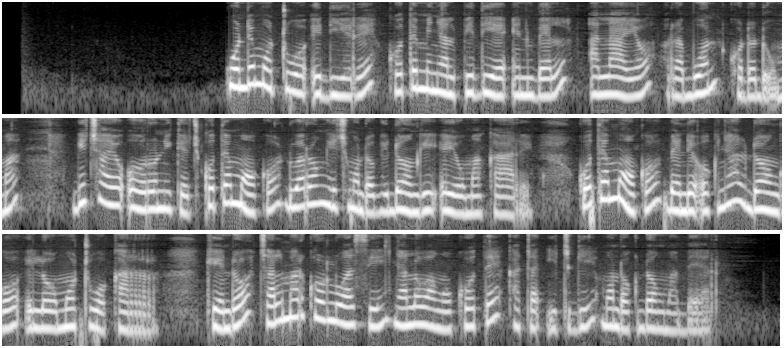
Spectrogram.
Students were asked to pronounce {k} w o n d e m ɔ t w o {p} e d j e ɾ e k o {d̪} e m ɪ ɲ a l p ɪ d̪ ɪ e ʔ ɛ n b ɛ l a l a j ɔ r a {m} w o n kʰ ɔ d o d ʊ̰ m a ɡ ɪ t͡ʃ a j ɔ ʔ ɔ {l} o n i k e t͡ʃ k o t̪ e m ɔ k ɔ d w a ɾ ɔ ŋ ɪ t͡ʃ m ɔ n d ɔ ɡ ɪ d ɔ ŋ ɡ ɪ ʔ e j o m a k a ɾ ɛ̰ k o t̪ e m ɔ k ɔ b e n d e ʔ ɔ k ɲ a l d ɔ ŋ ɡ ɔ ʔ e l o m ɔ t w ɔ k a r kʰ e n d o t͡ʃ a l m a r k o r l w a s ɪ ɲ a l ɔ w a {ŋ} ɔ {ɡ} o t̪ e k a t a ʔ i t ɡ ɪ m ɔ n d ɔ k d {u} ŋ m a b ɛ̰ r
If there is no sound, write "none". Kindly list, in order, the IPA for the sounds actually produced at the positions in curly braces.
k, ʔ, t̪, b, ɾ, ŋ, k, ɔ

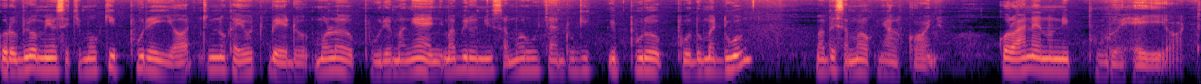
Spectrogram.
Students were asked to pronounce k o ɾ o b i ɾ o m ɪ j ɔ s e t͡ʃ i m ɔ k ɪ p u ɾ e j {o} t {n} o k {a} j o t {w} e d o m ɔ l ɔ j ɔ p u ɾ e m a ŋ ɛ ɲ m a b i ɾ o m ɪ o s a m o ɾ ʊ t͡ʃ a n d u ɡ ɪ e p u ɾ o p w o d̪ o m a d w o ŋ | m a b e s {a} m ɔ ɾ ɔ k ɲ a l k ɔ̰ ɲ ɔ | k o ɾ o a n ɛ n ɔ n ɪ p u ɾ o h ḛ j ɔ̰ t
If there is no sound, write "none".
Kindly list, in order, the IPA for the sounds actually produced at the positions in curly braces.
ɔ, n, a, b, a

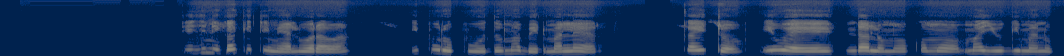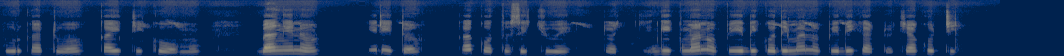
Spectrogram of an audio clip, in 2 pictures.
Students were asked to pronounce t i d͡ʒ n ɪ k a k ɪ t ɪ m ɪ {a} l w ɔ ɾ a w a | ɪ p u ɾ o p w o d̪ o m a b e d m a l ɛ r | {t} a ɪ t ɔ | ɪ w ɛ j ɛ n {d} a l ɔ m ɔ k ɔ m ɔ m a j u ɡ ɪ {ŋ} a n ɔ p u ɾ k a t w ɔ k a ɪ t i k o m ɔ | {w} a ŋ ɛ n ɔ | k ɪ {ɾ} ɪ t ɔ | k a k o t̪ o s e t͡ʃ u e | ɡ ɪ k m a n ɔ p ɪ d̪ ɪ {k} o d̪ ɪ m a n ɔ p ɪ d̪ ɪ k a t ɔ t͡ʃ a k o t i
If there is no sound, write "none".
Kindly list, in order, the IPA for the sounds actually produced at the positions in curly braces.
a, k, d, m, b, ɾ, k

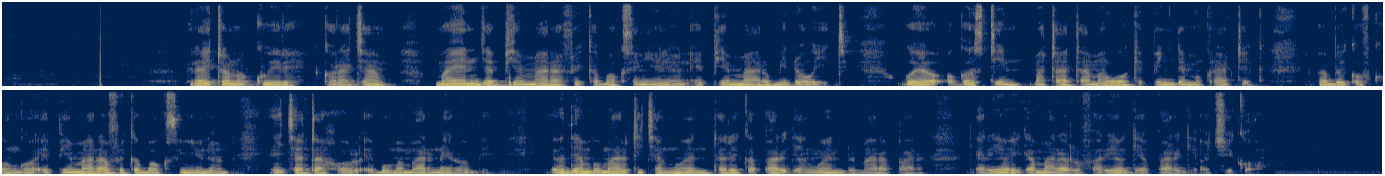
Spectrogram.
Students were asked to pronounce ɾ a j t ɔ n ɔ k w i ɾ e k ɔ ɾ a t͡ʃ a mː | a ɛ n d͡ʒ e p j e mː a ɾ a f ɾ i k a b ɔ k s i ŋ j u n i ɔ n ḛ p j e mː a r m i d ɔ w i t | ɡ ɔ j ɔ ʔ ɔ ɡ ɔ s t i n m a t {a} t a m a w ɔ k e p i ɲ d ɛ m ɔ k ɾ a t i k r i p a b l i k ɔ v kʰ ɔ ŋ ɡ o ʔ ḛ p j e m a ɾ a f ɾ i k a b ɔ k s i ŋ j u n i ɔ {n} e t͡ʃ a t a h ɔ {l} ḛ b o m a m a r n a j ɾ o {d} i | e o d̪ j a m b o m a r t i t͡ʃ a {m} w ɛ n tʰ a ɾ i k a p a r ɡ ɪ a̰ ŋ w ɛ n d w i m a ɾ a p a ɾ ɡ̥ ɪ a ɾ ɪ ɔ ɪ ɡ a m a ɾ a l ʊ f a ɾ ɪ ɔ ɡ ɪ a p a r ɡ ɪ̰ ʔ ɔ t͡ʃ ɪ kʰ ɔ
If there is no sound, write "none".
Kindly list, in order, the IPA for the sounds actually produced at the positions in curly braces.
a, n, l, b, ŋ

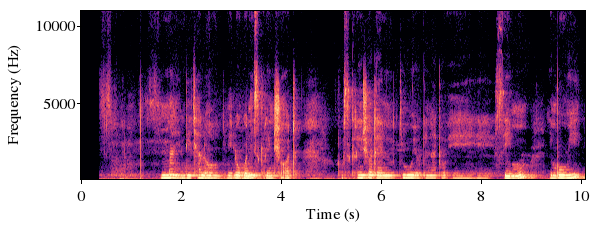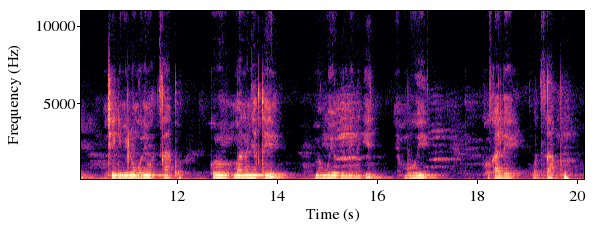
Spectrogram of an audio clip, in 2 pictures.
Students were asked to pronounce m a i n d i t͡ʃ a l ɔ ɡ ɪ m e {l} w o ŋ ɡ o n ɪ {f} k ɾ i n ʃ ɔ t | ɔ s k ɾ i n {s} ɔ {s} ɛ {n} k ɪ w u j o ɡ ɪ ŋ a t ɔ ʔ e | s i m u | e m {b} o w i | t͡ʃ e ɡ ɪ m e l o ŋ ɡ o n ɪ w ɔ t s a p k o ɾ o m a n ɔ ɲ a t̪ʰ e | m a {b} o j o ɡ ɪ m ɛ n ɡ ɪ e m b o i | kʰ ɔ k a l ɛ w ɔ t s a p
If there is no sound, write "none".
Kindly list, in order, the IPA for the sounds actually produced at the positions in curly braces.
l, s, ʃ, t, n, b, w

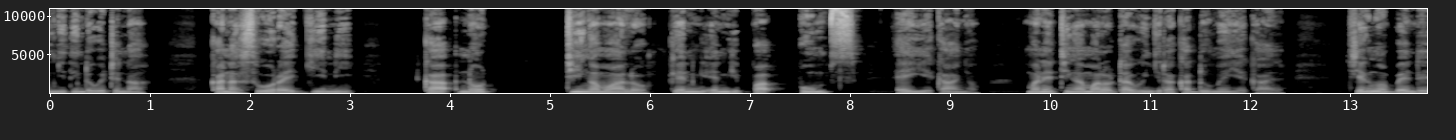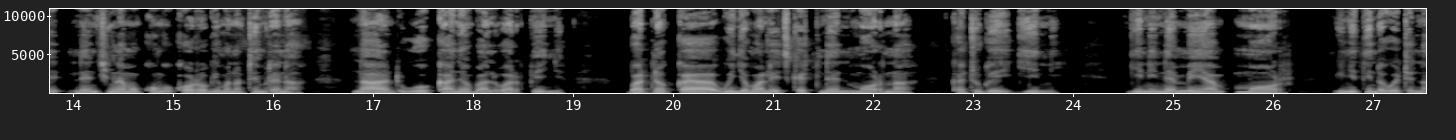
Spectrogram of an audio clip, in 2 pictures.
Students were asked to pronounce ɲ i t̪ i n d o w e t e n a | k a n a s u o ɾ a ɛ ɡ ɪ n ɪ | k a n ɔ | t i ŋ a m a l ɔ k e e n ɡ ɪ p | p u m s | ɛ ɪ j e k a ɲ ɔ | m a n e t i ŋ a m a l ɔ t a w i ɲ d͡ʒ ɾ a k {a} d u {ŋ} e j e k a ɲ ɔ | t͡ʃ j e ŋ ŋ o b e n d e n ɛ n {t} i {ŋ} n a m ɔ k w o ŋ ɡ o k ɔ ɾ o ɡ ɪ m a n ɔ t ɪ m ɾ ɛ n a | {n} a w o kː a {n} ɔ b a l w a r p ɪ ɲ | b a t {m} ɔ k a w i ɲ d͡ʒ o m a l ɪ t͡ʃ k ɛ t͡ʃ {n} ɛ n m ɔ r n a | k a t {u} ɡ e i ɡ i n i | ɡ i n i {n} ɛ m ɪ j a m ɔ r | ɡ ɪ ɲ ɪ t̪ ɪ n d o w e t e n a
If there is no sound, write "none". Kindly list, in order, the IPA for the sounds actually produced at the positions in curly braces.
a, m, t͡ʃ, ŋ, n, ɲ, n, n, u, n

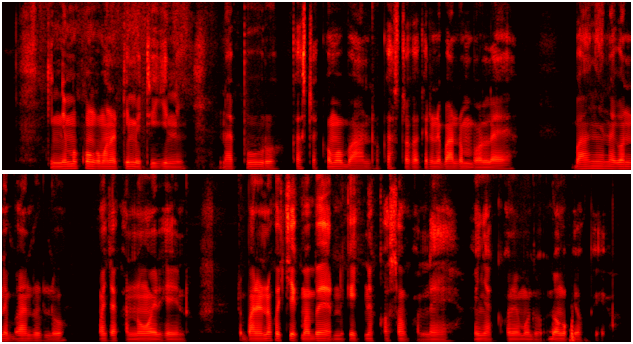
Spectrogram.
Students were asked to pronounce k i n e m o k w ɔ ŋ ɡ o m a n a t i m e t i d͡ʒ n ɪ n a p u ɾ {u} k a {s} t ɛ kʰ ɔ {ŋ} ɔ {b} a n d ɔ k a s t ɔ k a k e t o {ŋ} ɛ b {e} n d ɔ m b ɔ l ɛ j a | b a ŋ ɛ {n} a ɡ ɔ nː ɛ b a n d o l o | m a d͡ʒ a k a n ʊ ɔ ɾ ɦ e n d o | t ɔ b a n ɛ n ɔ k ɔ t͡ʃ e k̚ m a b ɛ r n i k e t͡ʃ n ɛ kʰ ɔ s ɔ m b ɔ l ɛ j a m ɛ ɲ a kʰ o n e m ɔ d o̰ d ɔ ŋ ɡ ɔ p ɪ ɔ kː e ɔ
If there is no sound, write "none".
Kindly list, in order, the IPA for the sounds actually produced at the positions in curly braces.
o, s, m, b, n, a, n

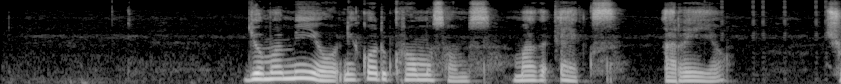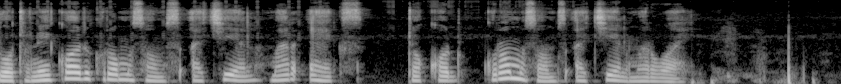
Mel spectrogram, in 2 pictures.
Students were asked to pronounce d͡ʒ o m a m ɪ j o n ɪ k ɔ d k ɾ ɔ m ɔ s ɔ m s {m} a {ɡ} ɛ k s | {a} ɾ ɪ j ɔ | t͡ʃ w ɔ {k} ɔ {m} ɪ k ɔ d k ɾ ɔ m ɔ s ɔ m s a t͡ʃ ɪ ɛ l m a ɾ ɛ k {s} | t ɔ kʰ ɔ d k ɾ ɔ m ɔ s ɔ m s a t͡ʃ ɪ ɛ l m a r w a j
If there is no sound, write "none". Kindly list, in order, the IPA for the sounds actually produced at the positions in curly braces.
m, ɡ, a, t, n, s

